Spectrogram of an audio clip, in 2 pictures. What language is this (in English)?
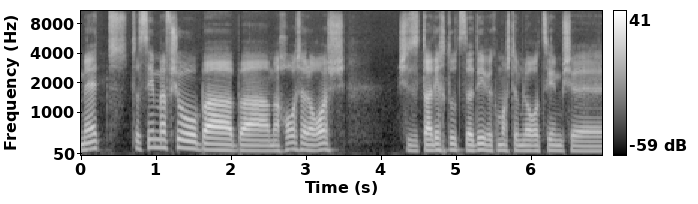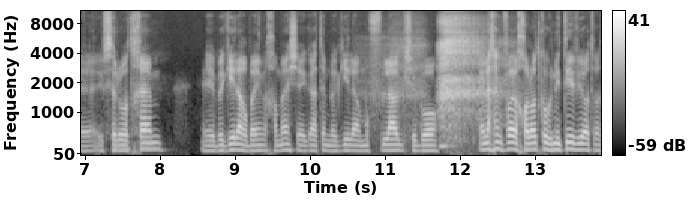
Hebrew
